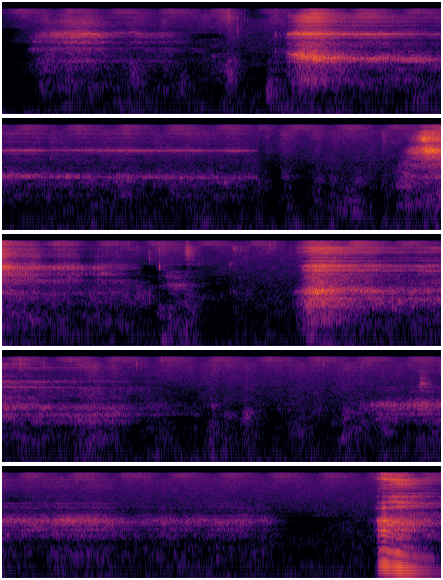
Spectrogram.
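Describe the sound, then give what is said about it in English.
Slow, deep breathing during a guided relaxation: several long, soft, airy inhales and exhales separated by quiet pauses, gentle and unhurried with no talk. “Take a moment and take some deep breaths with me.”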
